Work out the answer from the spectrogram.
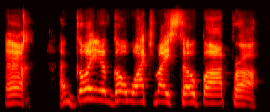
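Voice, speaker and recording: Woman as high-voiced, grumbling skeptical relative. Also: moderate pace, a bit bright. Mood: exasperated, sarcastic. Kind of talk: reader's theatre comedy.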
